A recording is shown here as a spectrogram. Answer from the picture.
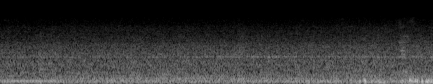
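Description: Steady low hum of a vehicle engine running, with outdoor background noise; faint voices come in near the end.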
